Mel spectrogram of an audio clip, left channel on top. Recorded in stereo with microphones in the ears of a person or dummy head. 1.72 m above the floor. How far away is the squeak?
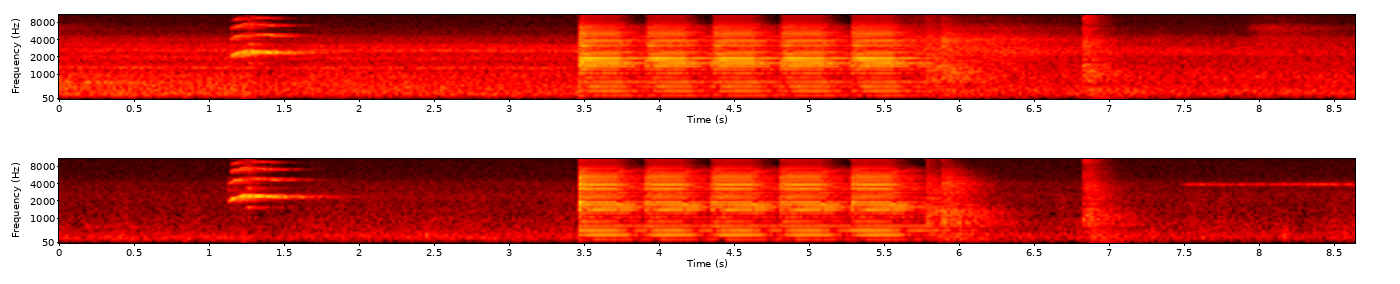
About 0.8 m.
